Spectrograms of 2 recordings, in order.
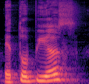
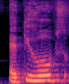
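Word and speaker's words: Ethiope's: You can pronounce this word Ethiopia's or Ethiops also you can pronounce.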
